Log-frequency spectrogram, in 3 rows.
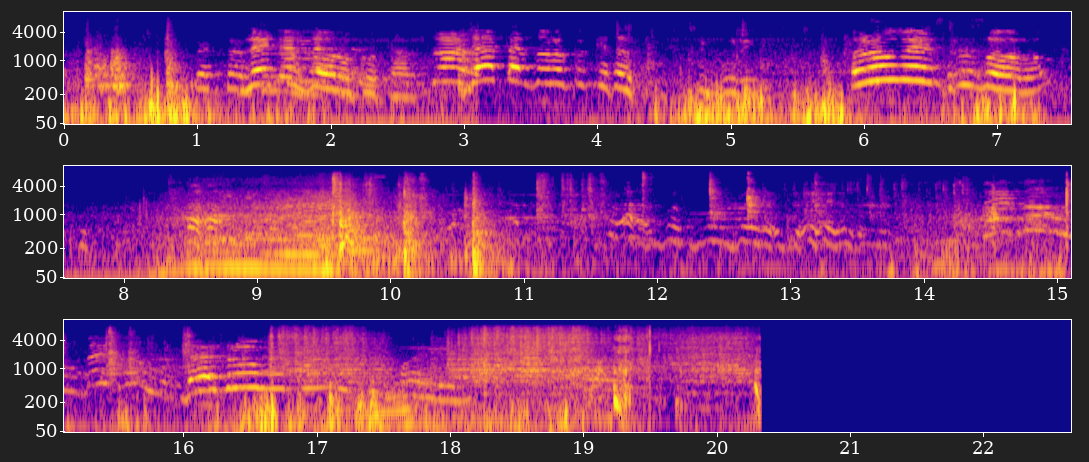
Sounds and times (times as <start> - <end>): Speech: 14.4 - 18.2.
